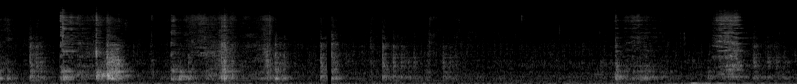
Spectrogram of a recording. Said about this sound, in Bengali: তো লবণটা দিয়ে আবার একটু নেড়ে ছেড়ে দেব।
